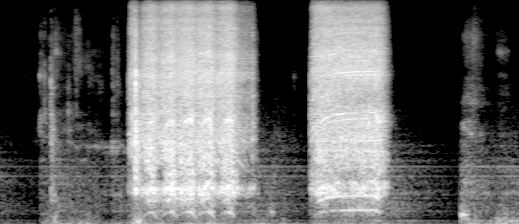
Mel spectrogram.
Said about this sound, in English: we're going to use the drill chuck thingy for sanding because it gets rid of torn out grain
